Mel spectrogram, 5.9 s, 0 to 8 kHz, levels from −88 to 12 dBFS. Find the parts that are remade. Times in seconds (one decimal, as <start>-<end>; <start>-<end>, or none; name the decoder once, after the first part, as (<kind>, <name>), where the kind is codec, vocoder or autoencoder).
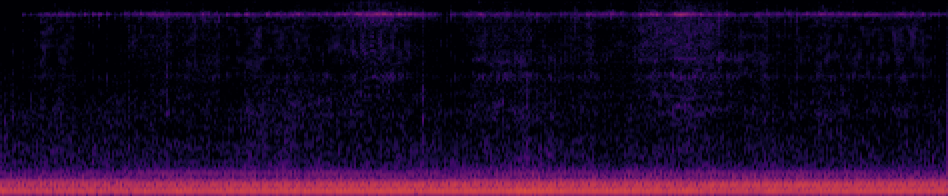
0.7-1.4 (codec, DAC); 2.6-5.0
